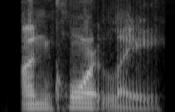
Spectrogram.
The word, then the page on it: uncourtly: American English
